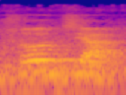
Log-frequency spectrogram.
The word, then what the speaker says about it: শয্যা: উচ্চারণটা শোন, শয্যা। হিন্দিতে বলে সোজা, বলে তো মনে রাখ, উচ্চারণ করে দেবো শয্যা।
